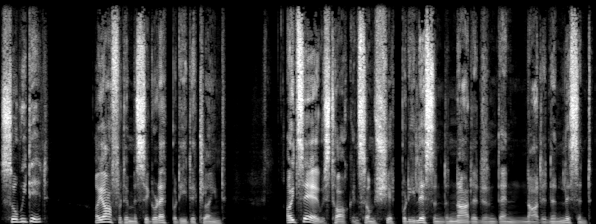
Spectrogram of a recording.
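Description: An actor playing a rambling, excitable Cork man in his thirties, telling his story in a colloquial radio drama style. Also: fairly low pitch, moderate pace, dry recording, clean studio sound. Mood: wry storytelling. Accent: Cork Irish. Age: 30s. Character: rambling, excitable thirty-year-old Corkman on a surreal night out. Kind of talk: radio drama acting, first-person narration and dialogue.

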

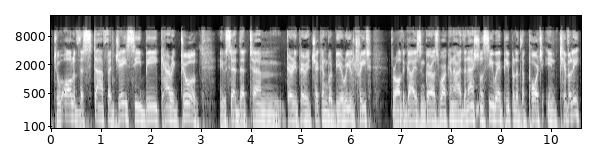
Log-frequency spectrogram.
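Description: A man with a Cork Irish accent hosting a radio show, reading listener shout-outs and teasing callers. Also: on the low side, animated, no echo, clean studio sound. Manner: brisk, jokey, teasing. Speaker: radio host. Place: radio studio.

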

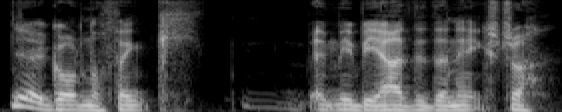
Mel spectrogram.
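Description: A man's voice: medium pitch, steady tone, normal speed, a bit bright, no echo, clean studio sound. A Scottish man hosting a football phone-in radio show, teasing his co-hosts and laughing often. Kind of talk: casual studio banter.

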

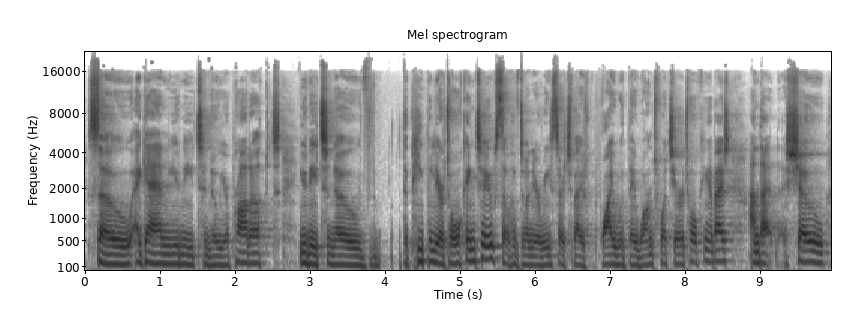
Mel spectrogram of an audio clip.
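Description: A woman's voice: rumbling low, normal speed, darkish tone. A woman from Dublin with an Irish accent, answering interview questions conversationally as a business guest. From Dublin, Ireland. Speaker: interview guest, company executive.

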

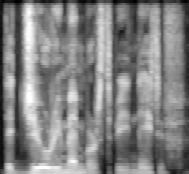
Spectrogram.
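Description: Irish guy mid-aged, musician in an interview, emphatic, lots of restarts, ordinary pitch, dry sound. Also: animated, moderate pace, mellow, dry recording. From Ireland. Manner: earnest and emphatic, with frequent restarts and fillers.

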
